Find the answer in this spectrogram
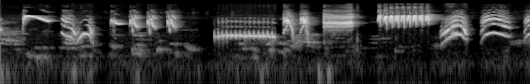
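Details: Asian pied starling morning lure song for a bird in a sulk: chattering whistles, a low buzzy trill, harsh rasping bursts and repeated arched whistles closing the phrase.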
